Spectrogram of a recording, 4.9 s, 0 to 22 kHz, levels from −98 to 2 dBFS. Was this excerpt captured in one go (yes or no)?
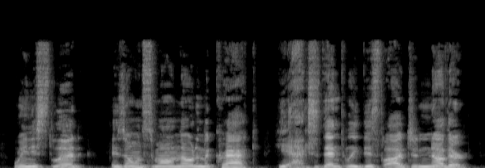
no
